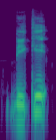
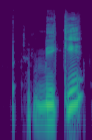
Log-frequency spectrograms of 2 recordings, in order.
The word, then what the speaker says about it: 右: Niki, ue, shita. What was left? I've forgotten left already. No. Okay. Miki, Miki, Miki. Miki. Oh, wait. Am I saying it wrong? I thought it was Niki. It's Miki.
